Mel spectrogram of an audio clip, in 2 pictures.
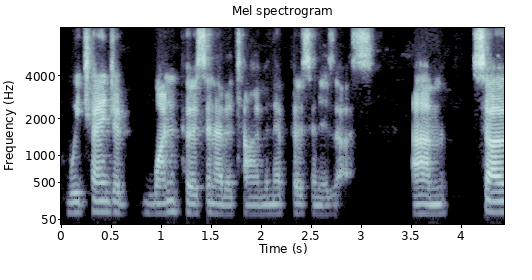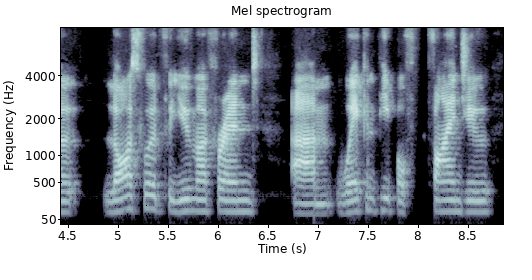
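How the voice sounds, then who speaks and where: South African man hosting, bright voice. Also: medium pitch. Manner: rambling, frequent restarts and fillers. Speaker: host. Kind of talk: live online interview show. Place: home, remote video call.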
